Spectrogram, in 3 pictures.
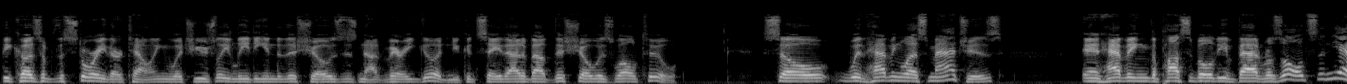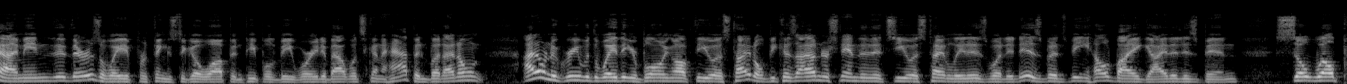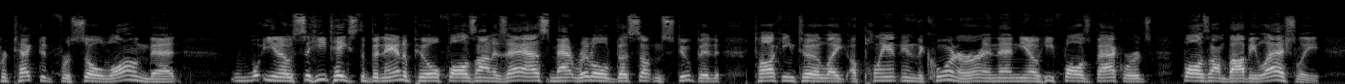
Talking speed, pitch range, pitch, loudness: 215 wpm, 130-170 Hz, 150 Hz, -24 LUFS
